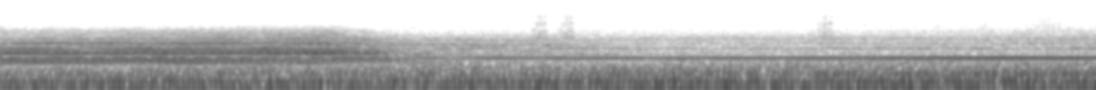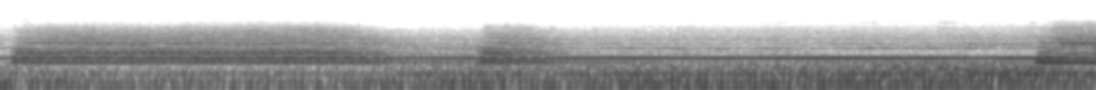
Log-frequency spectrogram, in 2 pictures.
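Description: Freight diesel locomotive's air horn sounding the grade-crossing signal as the train approaches: a long chord blast ending about three seconds in, a second long blast, a short one, and a final long blast starting near the end. A low rumble under the horn grows louder as the train nears.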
